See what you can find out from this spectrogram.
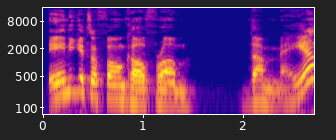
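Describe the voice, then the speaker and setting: A man's voice: a little high, very animated, measured pace, a bit bright. A man co-hosting a casual comedy podcast, sarcastic and profane, laughing often. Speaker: podcast co-host.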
